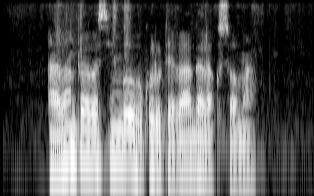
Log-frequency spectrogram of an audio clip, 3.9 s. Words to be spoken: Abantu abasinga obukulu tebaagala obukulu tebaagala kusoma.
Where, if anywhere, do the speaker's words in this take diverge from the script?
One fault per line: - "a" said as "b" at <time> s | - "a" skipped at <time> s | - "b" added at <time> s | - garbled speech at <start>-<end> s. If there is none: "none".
- "obukulu tebaagala" skipped at 2.6 s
